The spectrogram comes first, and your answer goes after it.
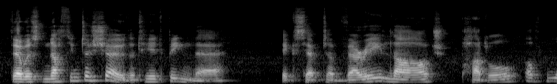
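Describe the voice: Plain reading aloud carries lively intonation.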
